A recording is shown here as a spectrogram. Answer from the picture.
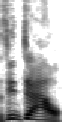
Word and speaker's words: xin chào: À cô nó bảo là xin chào. Xin chào. Comme ta man prononcé, donc il a rien compris. Il faut dire xin chào en deux mots, d'accord? Et tout court.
